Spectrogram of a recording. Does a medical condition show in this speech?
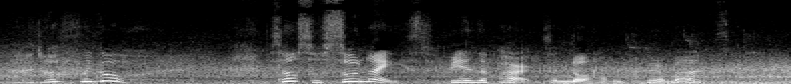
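No.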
